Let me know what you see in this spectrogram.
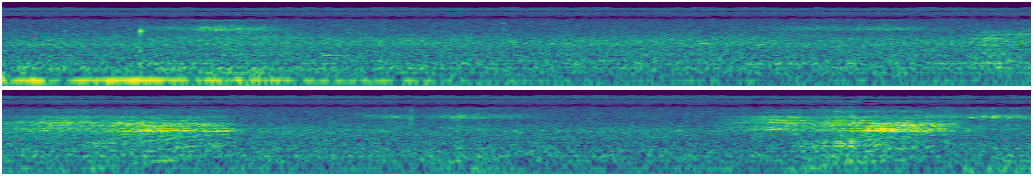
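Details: Sleeping parents, both known in the family for very loud snoring: slow, rough breathing with snorting on several breaths over a low, steady room hum.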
